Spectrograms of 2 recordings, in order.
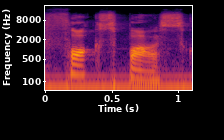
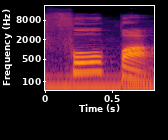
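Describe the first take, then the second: First: The x and s are sounded: fox pass. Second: The x and s are silent: foh pah. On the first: The speaker calls it wrong. "शायद आप इसे पढ़ेंगे फॉक्स पास" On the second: The speaker calls it right. "लेकिन इसको हम pronounce करेंगे फो पा"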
